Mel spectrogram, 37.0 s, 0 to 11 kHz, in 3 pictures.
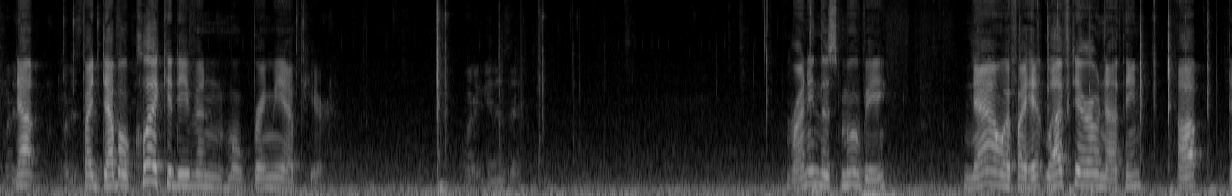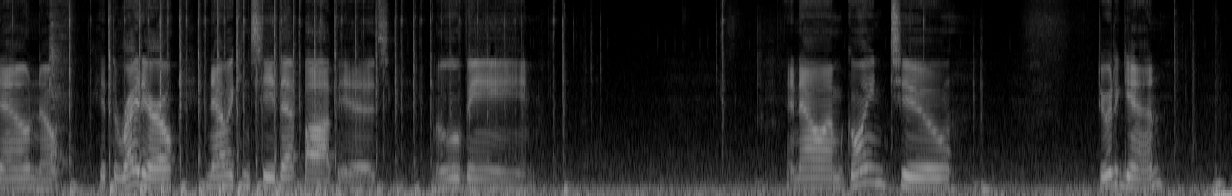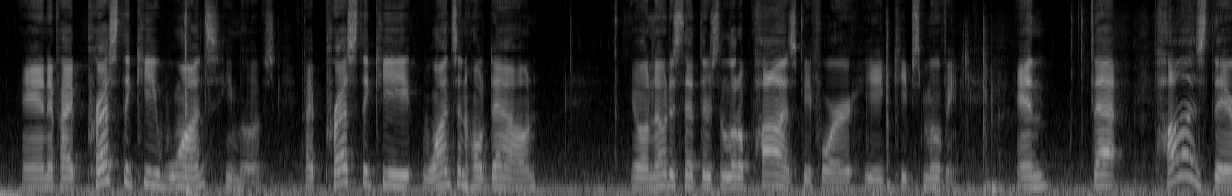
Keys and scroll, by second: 4.2 =, 10.1 Left, 10.6 Left, 10.8 Left, 11.3 Up, 11.5 Up, 11.9 Down, 12.9 Right, 13.2-14.0 Right, 13.8 Right, 14.2 Right, 14.4 Right, 14.5 Right, 14.7 Right, 15.1-15.7 typing, 26.4 Right, 29.4-30.4 typing.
